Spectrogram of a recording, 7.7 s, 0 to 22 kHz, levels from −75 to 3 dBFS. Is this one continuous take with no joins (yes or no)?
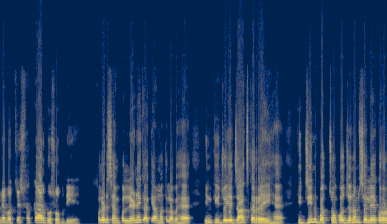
no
